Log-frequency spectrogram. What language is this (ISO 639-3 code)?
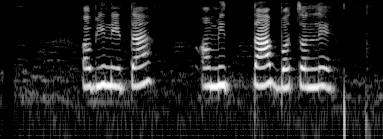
nep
